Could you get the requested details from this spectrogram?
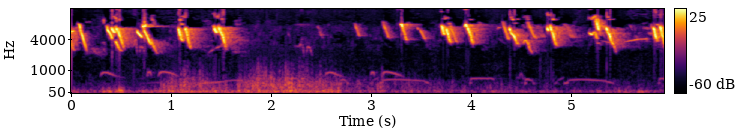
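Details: Saffron finch song, played to stir a reluctant canary into singing: rapid series of sharp, high, downslurred chirps, some buzzy, in quick bursts, over softer low whistled notes from another bird and faint background rumble.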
